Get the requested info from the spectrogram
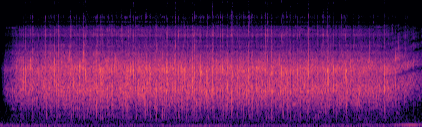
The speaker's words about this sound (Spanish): Y porque descargué esta aplicación de efectos de sonido que al parecer tiene unos aplausos demasiado largos. Pero yo siento que yo merezco esos aplausos, no importa.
